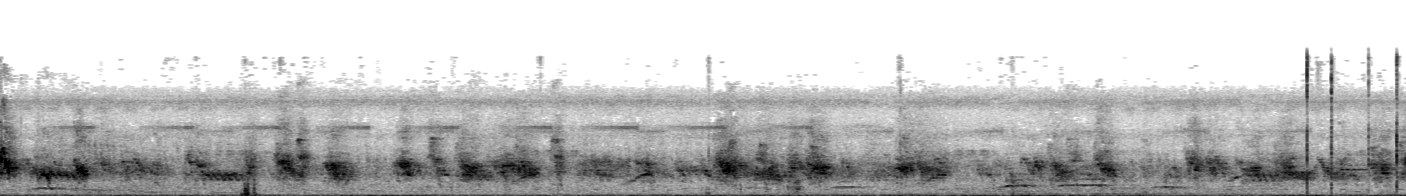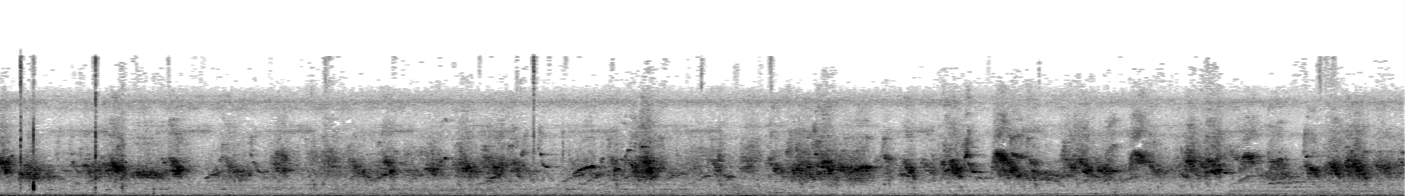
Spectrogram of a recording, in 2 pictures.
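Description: Birds chirping in a busy, continuous chorus of short calls, with a few sharp clicks about halfway through.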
